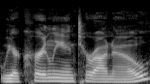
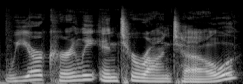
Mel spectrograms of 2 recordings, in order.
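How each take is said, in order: First: The second t is not pronounced. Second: The second t is clearly pronounced. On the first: The speaker calls it right. "You don't pronounce the second T" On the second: The speaker calls it wrong. "how disrespectful of me"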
